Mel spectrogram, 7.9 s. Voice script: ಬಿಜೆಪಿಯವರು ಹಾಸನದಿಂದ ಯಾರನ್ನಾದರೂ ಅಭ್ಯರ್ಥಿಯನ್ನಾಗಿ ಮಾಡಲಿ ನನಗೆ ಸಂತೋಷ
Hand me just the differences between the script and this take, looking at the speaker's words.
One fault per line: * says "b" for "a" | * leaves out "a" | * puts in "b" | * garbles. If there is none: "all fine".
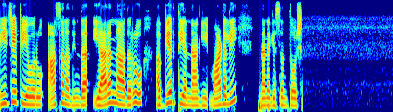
all fine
